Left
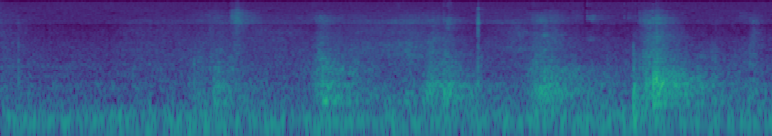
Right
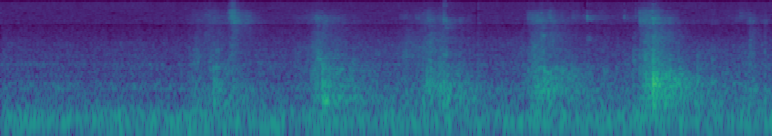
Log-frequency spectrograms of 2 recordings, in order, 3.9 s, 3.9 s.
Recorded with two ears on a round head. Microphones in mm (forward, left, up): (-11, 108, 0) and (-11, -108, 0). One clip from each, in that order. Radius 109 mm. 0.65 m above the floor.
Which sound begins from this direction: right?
Footsteps, at 0.8 s.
